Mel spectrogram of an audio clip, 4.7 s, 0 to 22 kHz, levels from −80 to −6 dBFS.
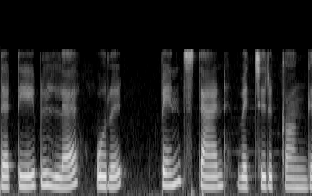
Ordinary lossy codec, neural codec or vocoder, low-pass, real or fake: none; none; 7.2 kHz; real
